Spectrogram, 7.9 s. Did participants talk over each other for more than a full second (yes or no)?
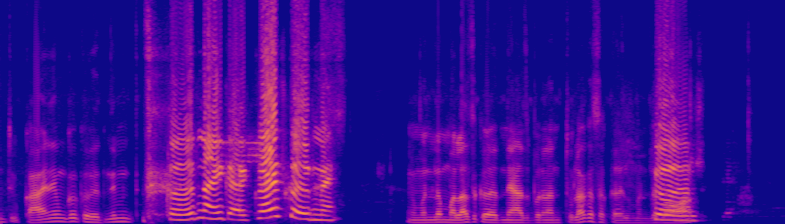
no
